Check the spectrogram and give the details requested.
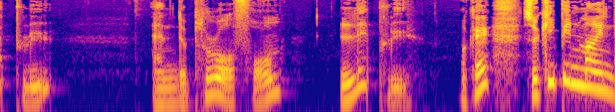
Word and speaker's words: les plus: and the plural form, les plus. Okay, so keep in mind that I don't pronounce this final S here, so we get le plus, la plus, les plus.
